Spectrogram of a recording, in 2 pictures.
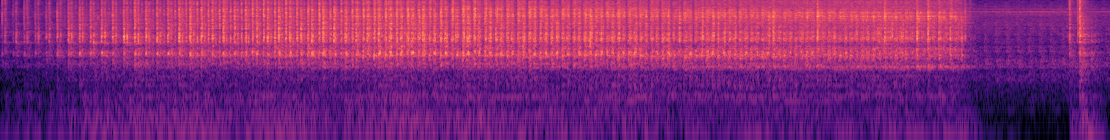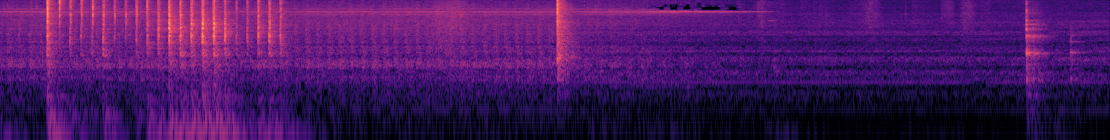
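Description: A wood lathe spins a bowl blank working loose in its chuck, a loud steady motor drone with low rumbling thump that cuts off abruptly, followed by a few knocks and quieter mechanical noise as it winds down.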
